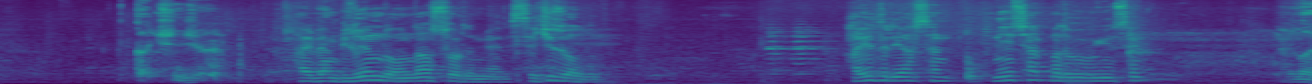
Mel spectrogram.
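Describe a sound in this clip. A young man speaks calmly and earnestly close by.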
